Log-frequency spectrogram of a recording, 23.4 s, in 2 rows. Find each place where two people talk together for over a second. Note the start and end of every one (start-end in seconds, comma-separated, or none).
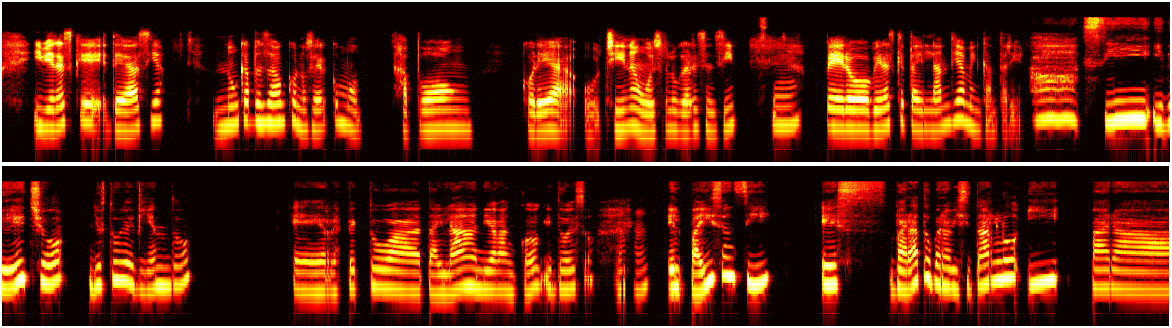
none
